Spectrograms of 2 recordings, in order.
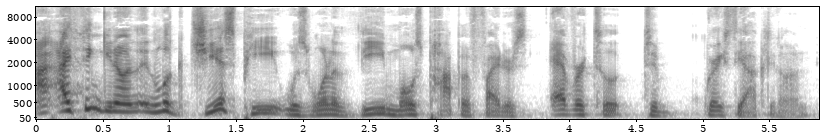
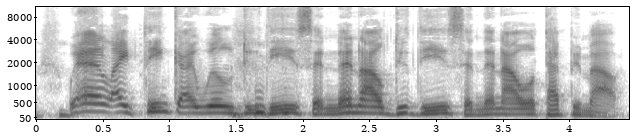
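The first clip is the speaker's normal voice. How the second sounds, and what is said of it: Imitated voice, Brazilian-sounding accent. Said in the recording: “that was my GSP impersonation. ... That was pretty good. ... It sounded more like Brazilian, but I don't know. It's dead terrible”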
